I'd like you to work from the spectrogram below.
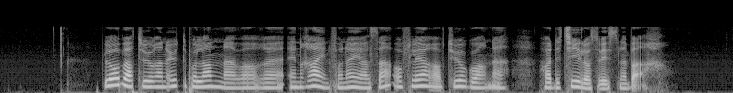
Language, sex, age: Norwegian, female, 36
